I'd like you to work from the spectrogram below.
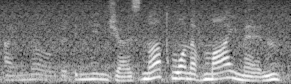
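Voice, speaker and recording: A woman's voice: fairly low pitch, animated, normal speed, background noise, natural voice. An actress playing a defiant, bitter young woman soldier in a video game, with a hard-edged, confrontational delivery. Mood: bitter, threatening. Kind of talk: video game cutscene acting.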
